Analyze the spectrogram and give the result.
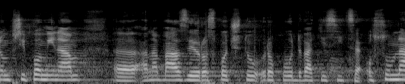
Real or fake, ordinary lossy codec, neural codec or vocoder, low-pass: real; AAC, 64 kbps; none; 14.4 kHz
